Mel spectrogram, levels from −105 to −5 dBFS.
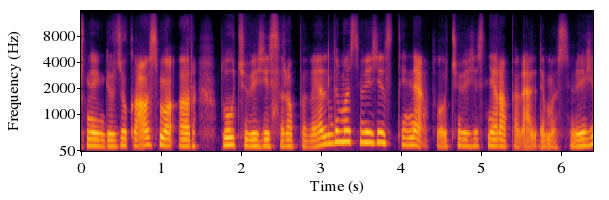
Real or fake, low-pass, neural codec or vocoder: fake; 14.4 kHz; autoencoder, 48 kHz, 32 numbers a frame, DAC-VAE, trained on Japanese speech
